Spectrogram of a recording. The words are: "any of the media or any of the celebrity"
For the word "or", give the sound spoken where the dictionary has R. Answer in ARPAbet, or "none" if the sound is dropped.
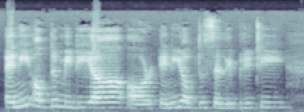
R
